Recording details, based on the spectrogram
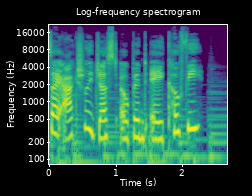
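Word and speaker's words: Ko-fi: actually just opened a Kofi I don't know if it's Kofi or coffee but it's spelled with a K so I'm going to say Kofi but yeah the money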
